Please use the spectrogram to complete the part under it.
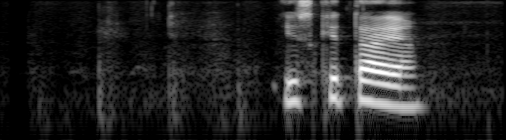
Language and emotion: Russian, neutral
